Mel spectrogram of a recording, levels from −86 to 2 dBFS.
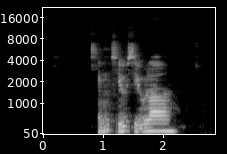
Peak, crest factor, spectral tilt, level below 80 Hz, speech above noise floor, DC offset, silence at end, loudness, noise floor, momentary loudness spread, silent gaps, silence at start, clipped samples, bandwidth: -8 dBFS; 16 dB; -6 dB/octave; -50 dBFS; over 69 dB; under 0.1%; 0.65 s; -22 LUFS; under -90 dBFS; 12 LU; none; 0.8 s; under 0.1%; 7.4 kHz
